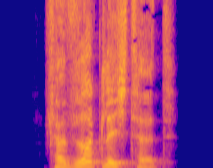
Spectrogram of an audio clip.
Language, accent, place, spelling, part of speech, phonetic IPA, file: German, Germany, Berlin, verwirklichtet, verb, [fɛɐ̯ˈvɪʁklɪçtət], De-verwirklichtet.ogg
- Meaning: inflection of verwirklichen: 1. second-person plural preterite 2. second-person plural subjunctive II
